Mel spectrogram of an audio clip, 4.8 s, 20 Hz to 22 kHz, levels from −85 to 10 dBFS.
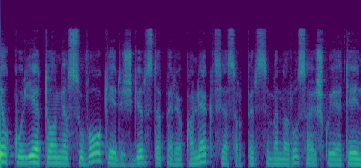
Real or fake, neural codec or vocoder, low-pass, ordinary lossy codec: fake; codec, 24 kHz, 0.9 kbps, WavTokenizer, medium speech release version 1; 10.8 kHz; Opus, 64 kbps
